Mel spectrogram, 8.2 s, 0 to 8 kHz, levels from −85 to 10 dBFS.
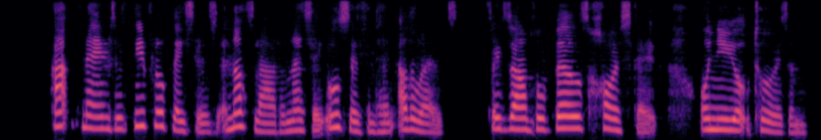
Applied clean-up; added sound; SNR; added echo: neural mask model Resemble Enhance denoiser.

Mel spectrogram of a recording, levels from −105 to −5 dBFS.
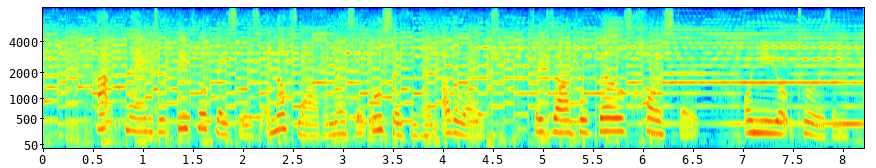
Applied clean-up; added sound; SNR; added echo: none; Electric guitar; 0 dB; none.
